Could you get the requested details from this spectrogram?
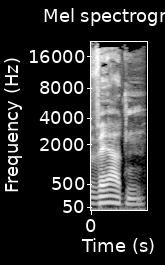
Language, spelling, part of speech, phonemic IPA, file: German, werden, verb, /ˈveːʁdən/, De-werden.ogg
- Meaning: 1. will, to be going to, forms the future tense 2. would; forms the subjunctive tense of most verbs 3. to be done; forms the passive voice 4. to become; to get; to grow; to turn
